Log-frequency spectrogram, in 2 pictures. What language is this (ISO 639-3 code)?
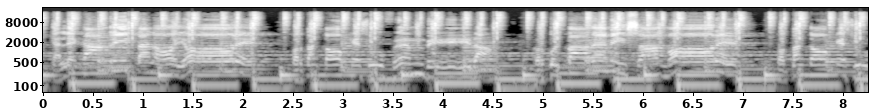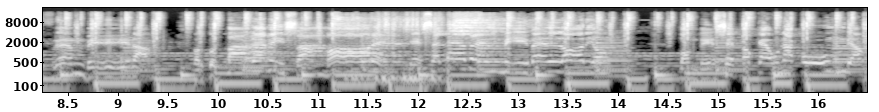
ita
